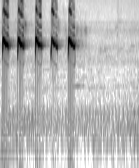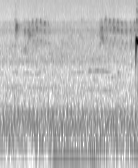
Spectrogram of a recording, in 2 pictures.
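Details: Olive-backed tailorbird with three song variations: five quick, sharp downslurred notes, then quiet with a faint low hum, and one more note at the very end.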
